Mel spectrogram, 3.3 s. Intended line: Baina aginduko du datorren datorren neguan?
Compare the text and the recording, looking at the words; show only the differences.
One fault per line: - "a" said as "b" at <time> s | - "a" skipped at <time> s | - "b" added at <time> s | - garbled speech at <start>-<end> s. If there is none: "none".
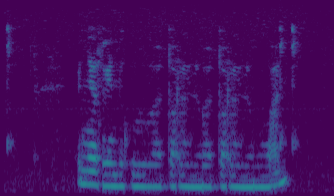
none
